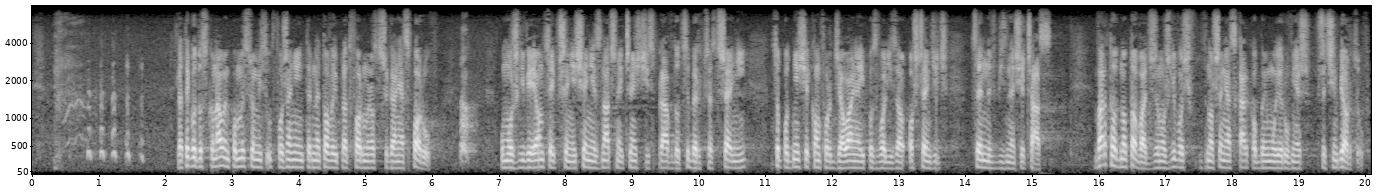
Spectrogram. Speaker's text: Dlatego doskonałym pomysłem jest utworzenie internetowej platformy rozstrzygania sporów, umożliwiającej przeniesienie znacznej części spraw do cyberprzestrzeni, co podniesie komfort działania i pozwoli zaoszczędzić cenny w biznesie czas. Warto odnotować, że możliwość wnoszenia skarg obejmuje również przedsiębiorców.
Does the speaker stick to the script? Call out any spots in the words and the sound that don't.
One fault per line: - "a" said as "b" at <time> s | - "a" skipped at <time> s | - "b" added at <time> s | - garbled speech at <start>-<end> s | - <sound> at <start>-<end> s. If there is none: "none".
- laugh at 0.3-1.8 s
- bark at 6.5-6.7 s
